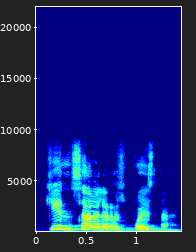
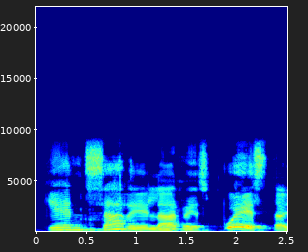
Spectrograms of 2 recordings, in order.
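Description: First: Said in the usual way. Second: Slow, drawn-out example question; slow dictation. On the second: Shown as a demonstration. Teacher spells out an example question for the student, slow dictation. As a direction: stretch each word out as if dictating.

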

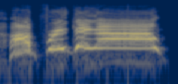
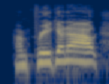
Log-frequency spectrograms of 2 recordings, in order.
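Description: First: High, loud, drawn-out panicked scream; full-blown panic. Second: Said in the usual way. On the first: Acted. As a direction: scream it out, stretching the last word. Third, peak of panic.

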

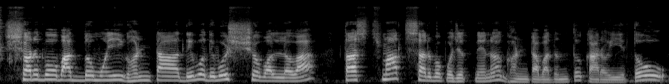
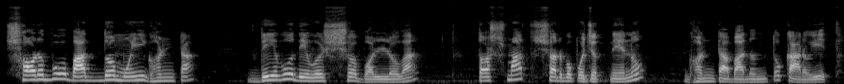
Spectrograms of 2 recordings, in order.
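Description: First: Slow, measured Sanskrit chant in one flow; sing-song ritual recitation at a slow pace; mantra recitation. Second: Very slow, phrase by phrase with pauses; deliberate dictation of the Sanskrit verse; slow repeat for learners. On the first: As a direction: recite the bell mantra slowly and reverently. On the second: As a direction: break the mantra into short chunks so students can follow. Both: Shown as a demonstration. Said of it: "আমি আবার repeat করছি".

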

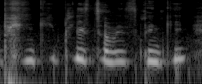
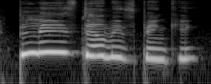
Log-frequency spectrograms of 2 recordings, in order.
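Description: First: Soft, hushed begging; quiet plea. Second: High, loud begging; eager plea. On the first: Streamer hoping for Pinky, soft hushed plea. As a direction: murmur the plea much softer. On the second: Streamer hoping for Pinky, loud high begging. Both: Real, not acted.

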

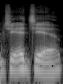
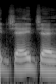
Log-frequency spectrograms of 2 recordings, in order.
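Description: First: J J said like "jie-jie"; mispronounced J J. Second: Said in the usual way. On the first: Retold or imitated. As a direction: turn J J into "jie-jie", as the girlfriend says it. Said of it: "my girlfriend couldn't say his name". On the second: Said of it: "because she couldn't say J J".

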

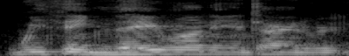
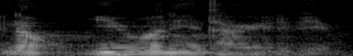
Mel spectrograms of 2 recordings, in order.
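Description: First: "they" punched as the key word; stress on THEY. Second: "you" punched as the key word; stress on YOU. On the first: Coach shows the wrong belief, stress on "they". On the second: Coach corrects the class, stress on "you". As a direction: hit "you" to correct them. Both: Shown as a demonstration.

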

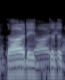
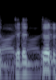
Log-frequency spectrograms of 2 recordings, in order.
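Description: First: ਦਾਰਿਦਰ said daa-ri-dar; long first vowel. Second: ਦਰਿਦਰ said dridar, first vowel squeezed out; wrong short reading. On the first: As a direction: open long aa after the d in ਦਾਰਿਦਰ. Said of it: "ਇੱਥੇ ਦੱਦੇ ਨੂੰ ਕੰਨਾ ਲੱਗਾ ਹੈ". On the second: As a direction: run d and r together in ਦਰਿਦਰ. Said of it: "ਦਰਿਦਰ ਨਹੀਂ ਪੜਨਾ ਇਹਨੂੰ". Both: Shown as a demonstration.

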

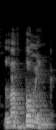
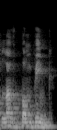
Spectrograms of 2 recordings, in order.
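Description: First: BOMBING with a silent middle b, bomming; correct pronunciation. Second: BOMBING with the middle b voiced, bom-BING; deliberate mispronunciation. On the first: Professor giving viewers the correct form, silent-b BOMBING. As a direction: leave the second b out of BOMBING. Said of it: "The correct pronunciation is". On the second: Professor showing viewers the wrong form, hard-b BOMBING. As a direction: sound both b's in BOMBING, bom plus bing. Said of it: "not love bombing". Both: Shown as a demonstration.

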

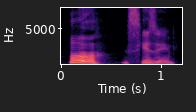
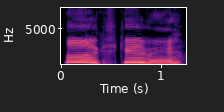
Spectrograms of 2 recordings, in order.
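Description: First: Said in the usual way. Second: Surprised excuse me. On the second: Real, not acted.

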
